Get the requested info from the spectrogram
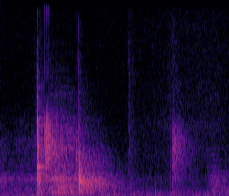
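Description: Snooker balls clicking: a sharp click about half a second in, then a second about a second in. A softer knock near the end goes with a red being potted.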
